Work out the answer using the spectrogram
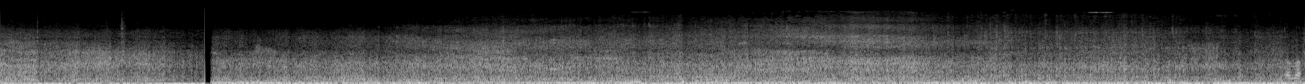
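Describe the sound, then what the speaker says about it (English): A police van passes on a UK road with a loud, broad engine and road rumble that holds steady throughout, and a sharp click cuts in early on. No one speaks. "The police van just drove past."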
